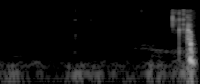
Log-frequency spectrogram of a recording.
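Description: Near silence with a faint low hum during a pause in the narration, then a voice starts reading near the end.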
